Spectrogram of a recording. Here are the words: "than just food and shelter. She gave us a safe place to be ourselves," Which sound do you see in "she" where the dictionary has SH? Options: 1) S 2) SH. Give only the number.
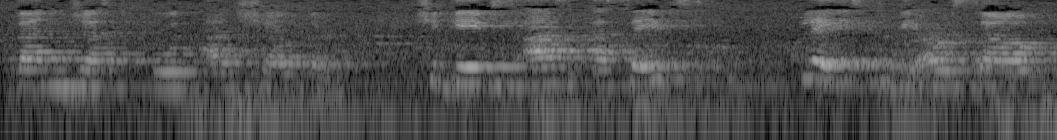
2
